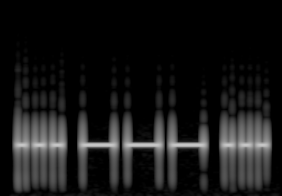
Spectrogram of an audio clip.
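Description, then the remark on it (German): A steady mid-pitched beep tone keyed in Morse code: three short pips, three long dashes, three short pips, the SOS distress signal, clear and alone with no voices. “SOS oder eben”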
